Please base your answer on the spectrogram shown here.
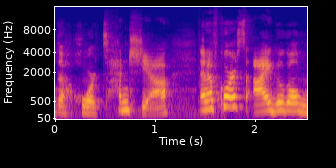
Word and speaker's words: Hortensia: so I did Google and make sure I'm pronouncing this bag's name correctly so it is called the Hortensia and of course I Googled what does Hortensia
